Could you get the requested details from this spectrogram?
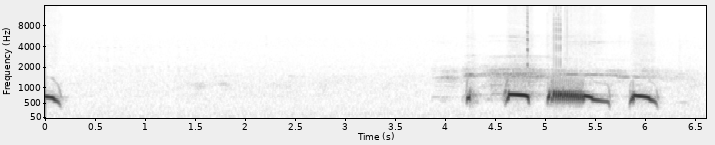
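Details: Spotted dove kept as a lure to excite wild doves. After a single falling coo and a long silence, the bird delivers a full phrase of clipped, drawn-out and falling coos over a faint steady hum.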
